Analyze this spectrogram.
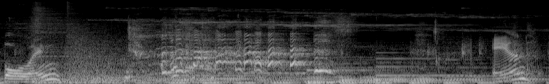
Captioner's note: contestants laughing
